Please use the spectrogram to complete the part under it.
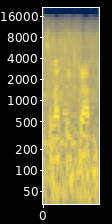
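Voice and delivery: normal talking voice

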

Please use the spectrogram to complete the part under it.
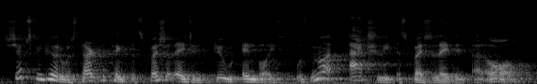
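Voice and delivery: ordinary delivery

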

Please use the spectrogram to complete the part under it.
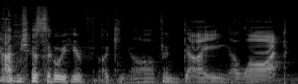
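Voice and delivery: normal talking voice

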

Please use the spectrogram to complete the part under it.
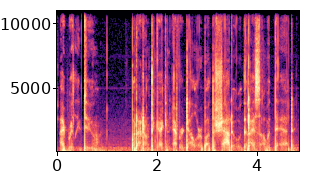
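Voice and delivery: ordinary delivery

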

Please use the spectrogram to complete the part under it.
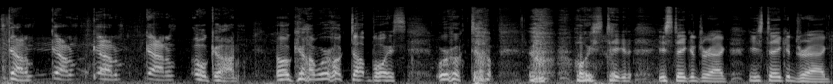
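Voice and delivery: high, breathless hooked-up excitement; fighting a fish. Real, not acted. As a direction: call it out mid-fight. Fish on the line.

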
